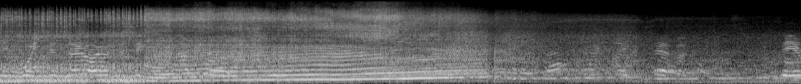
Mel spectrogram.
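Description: Suzuki Hayabusa Turbo 1300cc motorcycle on a speed trial run at Brighton, its engine wailing loud and rising in pitch through the gears, then receding, with an announcer talking over it.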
